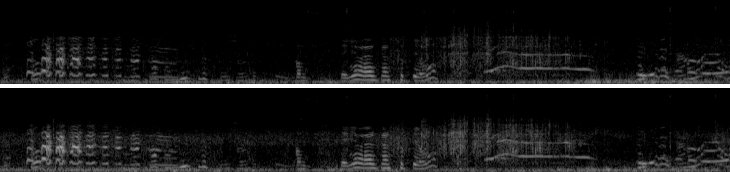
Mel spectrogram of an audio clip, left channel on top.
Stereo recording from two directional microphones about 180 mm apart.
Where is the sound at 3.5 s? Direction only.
50° left (ahead or behind).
